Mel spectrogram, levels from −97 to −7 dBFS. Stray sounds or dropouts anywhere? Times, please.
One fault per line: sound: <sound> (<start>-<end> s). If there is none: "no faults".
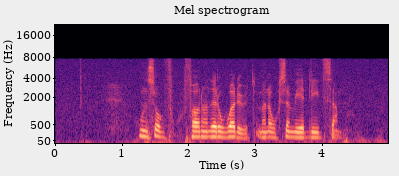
no faults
